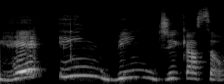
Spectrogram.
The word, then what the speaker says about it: reivindicação: A gente nasaliza esse N pronúncia. a gente fala assim, reivindicação. Aí a gente sai colocando N onde não e aqui ombridade com H desejável pelo menos sete palavras escritas corretamente, tá?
